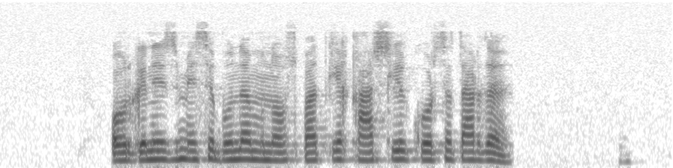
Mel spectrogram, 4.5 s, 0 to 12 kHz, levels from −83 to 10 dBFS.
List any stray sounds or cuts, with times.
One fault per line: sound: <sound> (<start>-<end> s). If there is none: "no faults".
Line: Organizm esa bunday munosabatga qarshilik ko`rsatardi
no faults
